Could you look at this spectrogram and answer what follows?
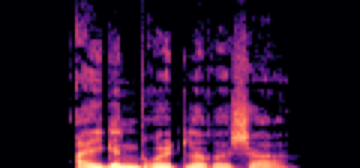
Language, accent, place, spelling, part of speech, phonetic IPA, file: German, Germany, Berlin, eigenbrötlerischer, adjective, [ˈaɪ̯ɡn̩ˌbʁøːtləʁɪʃɐ], De-eigenbrötlerischer.ogg
- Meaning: 1. comparative degree of eigenbrötlerisch 2. inflection of eigenbrötlerisch: strong/mixed nominative masculine singular 3. inflection of eigenbrötlerisch: strong genitive/dative feminine singular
